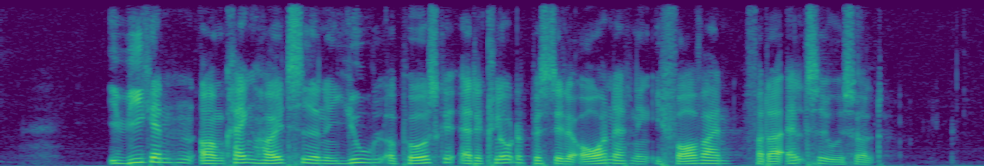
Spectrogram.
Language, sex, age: Danish, male, 21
